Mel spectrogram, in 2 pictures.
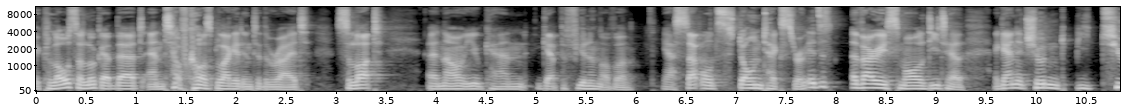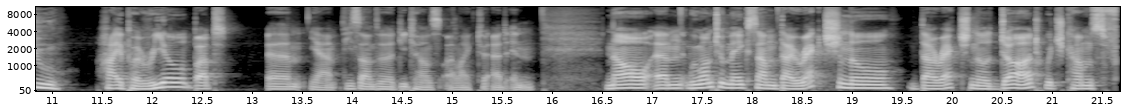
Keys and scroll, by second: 7.8 x, 7.9 shift+a, 10.5-11.7 typing, 11.2 ctrl+a, 11.9 Return, 14.9 shift+a, 17.1 s, 17.3 e, 17.5 p, 17.6 e.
